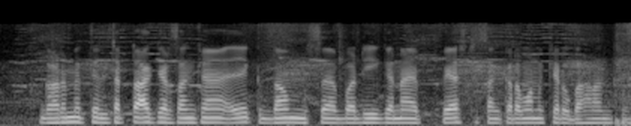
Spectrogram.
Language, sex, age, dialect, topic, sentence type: Maithili, male, 25-30, Bajjika, agriculture, statement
